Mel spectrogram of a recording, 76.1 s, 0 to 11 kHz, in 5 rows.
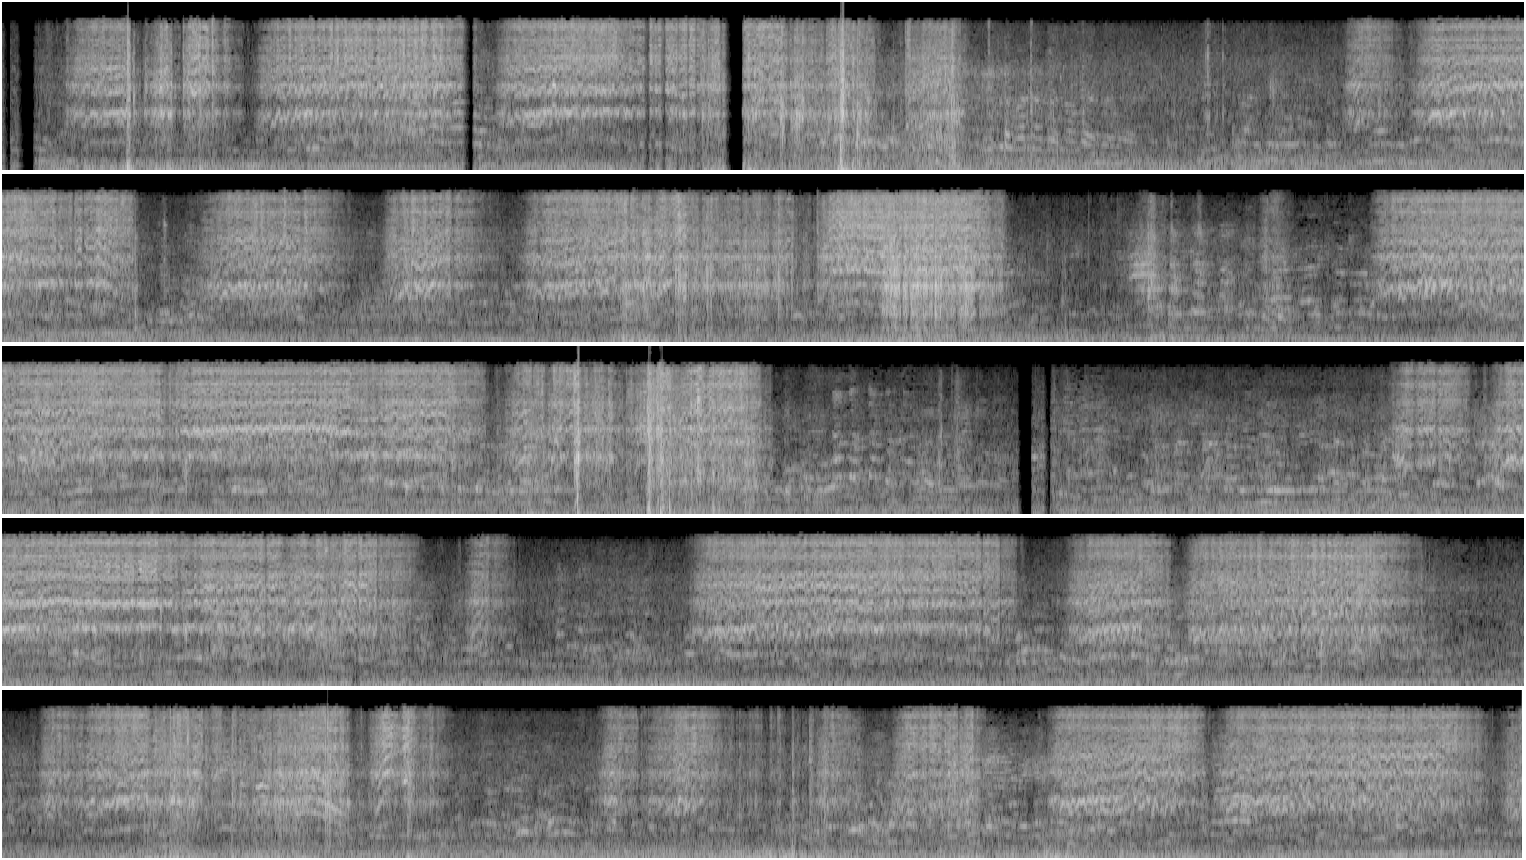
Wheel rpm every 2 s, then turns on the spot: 30, 90, 120, 140, 140, 30, 0, 100, 100, 70, 90, 110, 110, 0, 70, 160, 160, 120, 130, 0, 0, 30, 110, 160, 60, 10, 150, 100, 100, 100, 60, 90, 20, 30, 50, 90, 120, 100.
62-64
